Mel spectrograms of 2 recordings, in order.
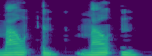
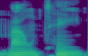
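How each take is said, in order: First: Mountain with the T and vowel swallowed; reduced ending. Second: Mountain with a clear "ten"; both syllables of mountain fully sounded; full ending. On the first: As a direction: say mountain as "MOUN-n". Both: Shown as a demonstration. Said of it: "mountain یا mountain".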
